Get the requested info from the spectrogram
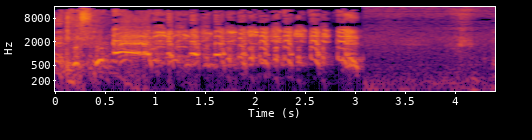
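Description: A man laughing, a long string of quick laughs that stops abruptly about three seconds in. Faint room noise follows.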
